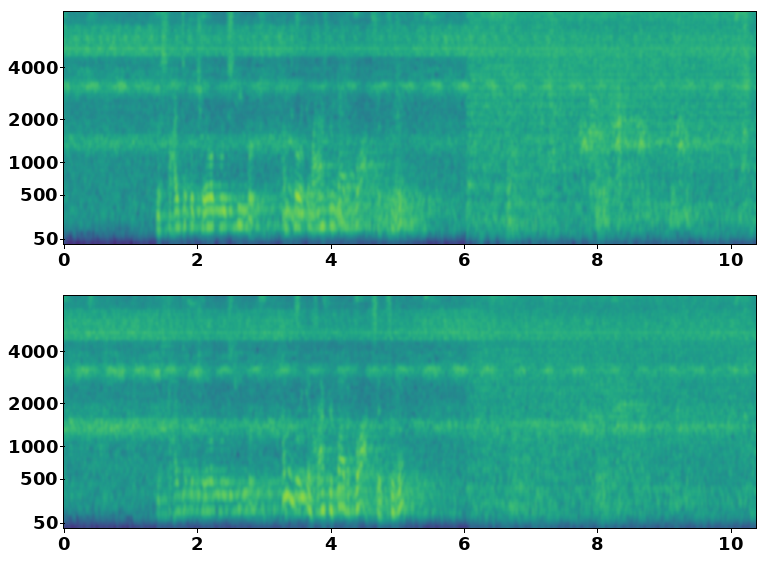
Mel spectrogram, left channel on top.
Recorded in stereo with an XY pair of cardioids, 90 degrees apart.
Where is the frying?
70° left, 4.5 m.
